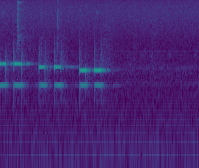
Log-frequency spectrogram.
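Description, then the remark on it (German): A quick series of telephone keypad tones, about six steady dual-pitch beeps in short bursts, pressed at an uneven rhythm over a faint low hum, with no one speaking, as a PIN is entered to reach a Microsoft Exchange mailbox. “Geben Sie Ihre PIN ein und drücken Sie die Raute-Taste.”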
